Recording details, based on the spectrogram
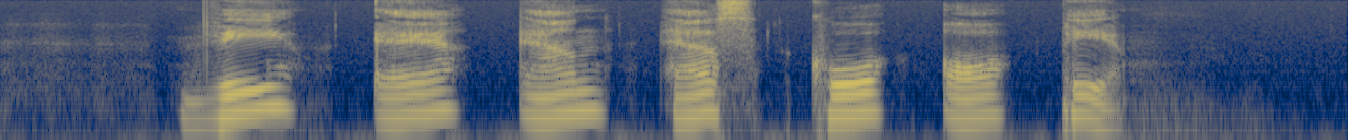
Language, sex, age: Swedish, male, 48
